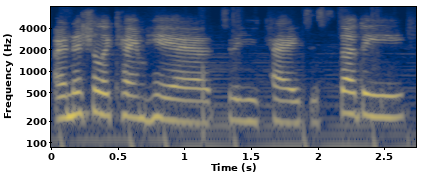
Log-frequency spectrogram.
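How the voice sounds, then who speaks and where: A woman from China who works as a marketing consultant, answering interview questions hesitantly with frequent pauses. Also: fairly high pitch, steady tone, highs cut off, faint music behind. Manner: hesitant, many ums and restarts.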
